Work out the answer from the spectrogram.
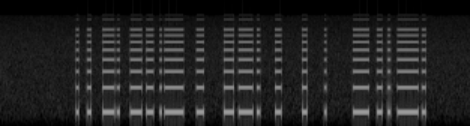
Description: Beeps of irregular length. There is no code.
